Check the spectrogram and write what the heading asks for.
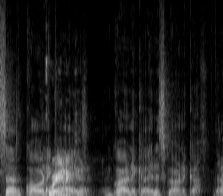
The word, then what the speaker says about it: Guernica: I would say I always forget how to exactly pronounce it. Masterpiece by Pablo Picasso. Is that Guernica? Guernica. It is Guernica.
